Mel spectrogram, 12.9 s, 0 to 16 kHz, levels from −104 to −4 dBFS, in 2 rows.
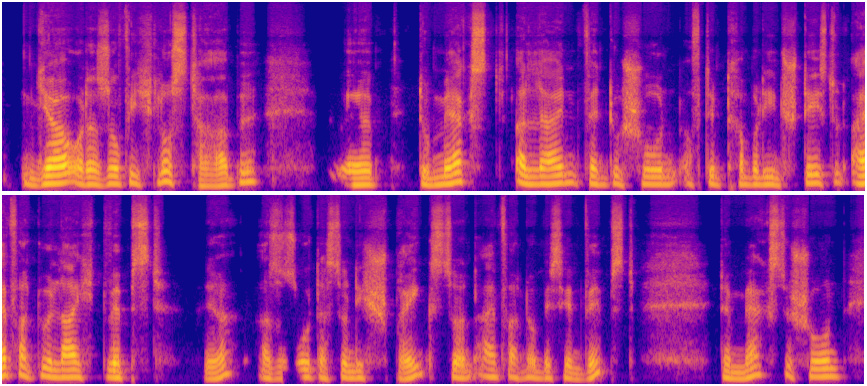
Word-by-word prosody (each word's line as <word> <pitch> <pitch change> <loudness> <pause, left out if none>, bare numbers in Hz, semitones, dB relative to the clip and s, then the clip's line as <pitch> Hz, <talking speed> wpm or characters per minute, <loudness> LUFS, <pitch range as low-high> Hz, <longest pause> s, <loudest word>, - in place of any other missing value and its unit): Ja, 155 +3 +9
oder 140 -4 +3
so, 150 +3 +1
wie - - -1
ich 145 - -5
Lust 175 -6 0
habe. 120 - -1 0.6
Äh, 130 0 +4 0.3
du 135 - -1
merkst 160 +8 +3
allein, 155 -1 +3
wenn 145 -4 -1
du 150 +1 -5
schon 140 -1 -2
auf 135 - -10
dem 150 -4 -6
Trampolin 140 -1 -3
stehst 165 +4 -2
und 175 - -13
einfach 170 +2 +2
nur 155 -4 +1
leicht 140 +1 +1
wippst, 135 -1 0 0.2
ja. 115 - -2 0.2
Also 125 -4 -5
so, 145 +4 -2
dass 120 -5 -5
du 135 - -2
nicht 130 0 -4
springst, - - -3
sondern 170 - -2
einfach 145 -3 -4
nur - - -5
bisschen 120 -4 -5
wippst, 230 +4 -4 0.6
dann 120 - -2
merkst 155 +11 -2
du 180 - -6
schon, 155 0 -1
145 Hz, 180 wpm, -23 LUFS, 130-160 Hz, 0.6 s, Ja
